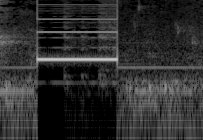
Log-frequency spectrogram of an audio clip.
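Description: An electronic beep added in editing: one steady, high tone lasting just under a second, with the rest of the sound cut out beneath it. A low, steady background sound continues before and after it.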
